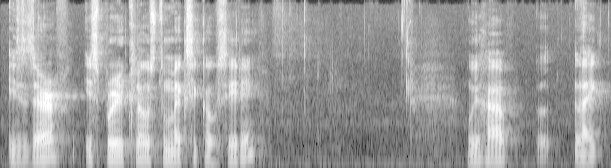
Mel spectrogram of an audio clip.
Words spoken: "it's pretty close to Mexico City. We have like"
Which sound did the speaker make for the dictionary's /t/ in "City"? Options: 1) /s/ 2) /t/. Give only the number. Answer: 2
